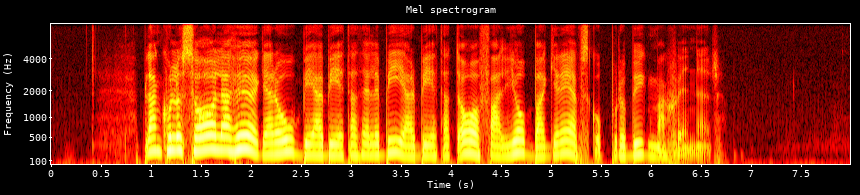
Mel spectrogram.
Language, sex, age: Swedish, female, 54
